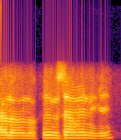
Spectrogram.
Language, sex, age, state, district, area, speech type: Assamese, male, 30-45, Assam, Tinsukia, rural, conversation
